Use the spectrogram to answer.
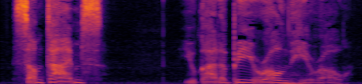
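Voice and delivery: soft, breathy, earnest little voice; whispered resolve. A narrator's reading. Little friend flying home to Earth, softly whispered resolve. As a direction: breathe it as a quiet vow.

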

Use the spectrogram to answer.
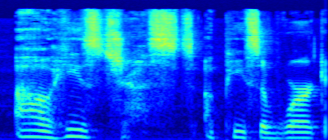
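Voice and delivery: snide whisper, slow and soft; breathy whispered dig; whispered aside. Real, not acted. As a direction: confide it in a whisper. Snide aside about him.

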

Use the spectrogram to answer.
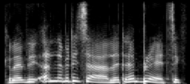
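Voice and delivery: high, hammed-up fake Italian accent; mock Italian-American diner, high. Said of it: "the fake Italian people".

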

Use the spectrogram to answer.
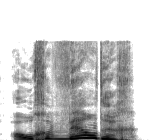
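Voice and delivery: high, loud, drawn-out cheer; delighted exclamation. A narrator's reading. Doeltje hears adder may paint, delighted cry. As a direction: burst out with slow, soaring delight.

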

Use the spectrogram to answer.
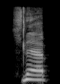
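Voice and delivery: loud, high punchy "Snap"; sharp snap sound. Retold or imitated. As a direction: snap it out like the finger click. Imitating the finger snap.

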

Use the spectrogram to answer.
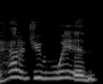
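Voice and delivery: high mock-weepy villain voice; mock crying villain. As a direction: whine it like a sore loser, hammed-up. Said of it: "like, crying".

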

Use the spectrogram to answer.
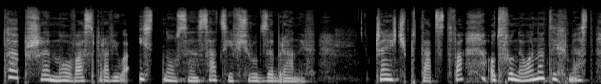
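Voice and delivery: ordinary delivery, nothing marked

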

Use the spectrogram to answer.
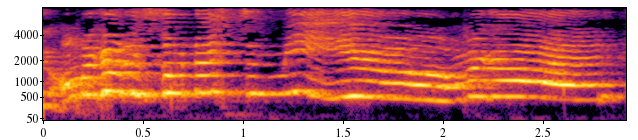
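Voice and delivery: high, fast, excited mom voice; gushing mother. Acted. Mother meeting the high school boyfriend, high and gushing. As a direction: gush a greeting in an exaggerated high pitch. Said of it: "She'd be like".

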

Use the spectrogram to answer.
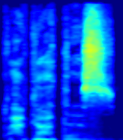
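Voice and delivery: a whispered memory of God's promise; whispered echo. Retold or imitated. God's words echoing in her head, whispered. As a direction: let it float in, barely voiced.

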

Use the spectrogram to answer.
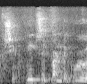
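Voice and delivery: ordinary delivery

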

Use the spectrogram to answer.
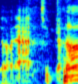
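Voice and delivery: deep resigned mock sigh; mock grumble. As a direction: drop into a dopey low voice of giving up. Mocks his own resigned reply.

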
